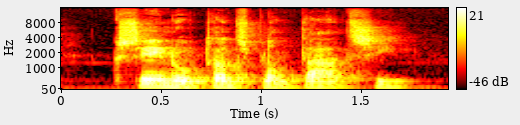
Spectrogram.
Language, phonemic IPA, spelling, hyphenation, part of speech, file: Dutch, /ˈkseː.noː.trɑns.plɑnˌtaː.(t)si/, xenotransplantatie, xe‧no‧trans‧plan‧ta‧tie, noun, Nl-xenotransplantatie.ogg
- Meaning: xenotransplantation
